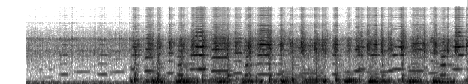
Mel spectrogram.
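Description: Guitar-led vallenato intro: a quiet picked guitar line, then about two seconds in the full guitar accompaniment comes in, with rhythmic strummed chords under a picked melody.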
